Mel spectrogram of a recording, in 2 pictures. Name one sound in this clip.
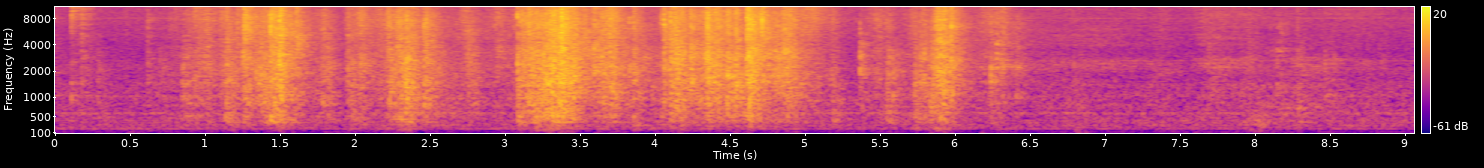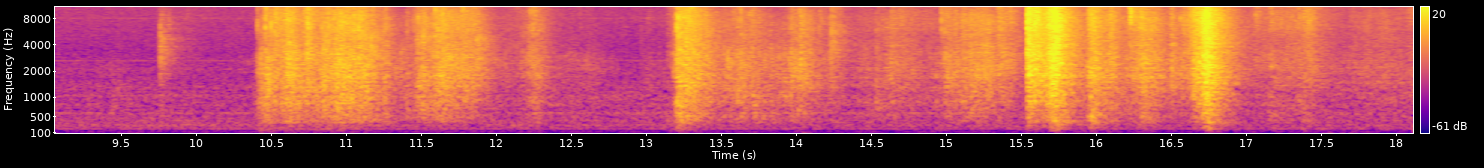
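A paper bag crinkles and rustles in hands.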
